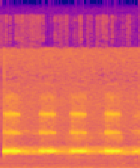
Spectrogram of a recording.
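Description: Crickets chirp in steady repeated bursts, about four evenly spaced trills, with a low hum of background noise underneath and no talking.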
